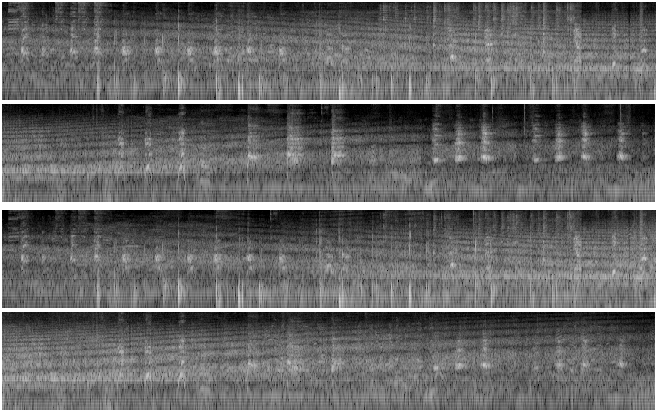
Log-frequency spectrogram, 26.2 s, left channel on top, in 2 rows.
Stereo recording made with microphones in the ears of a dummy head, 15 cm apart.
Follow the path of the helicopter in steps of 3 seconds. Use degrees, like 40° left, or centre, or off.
70° left, 60° left, 50° left, 20° left, 20° right, 50° right, 70° right, 80° right, 80° right.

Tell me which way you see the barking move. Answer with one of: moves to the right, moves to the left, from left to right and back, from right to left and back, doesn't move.
from left to right and back.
